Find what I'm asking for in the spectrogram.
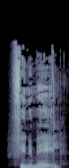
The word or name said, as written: fenemal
